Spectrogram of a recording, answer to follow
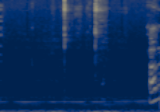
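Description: Small craft scissors snipping through paper, a few separate light cuts while a small paper flower is cut out.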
